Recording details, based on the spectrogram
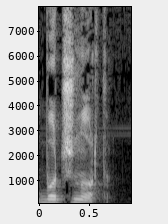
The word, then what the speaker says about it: Боджнурд: Название Боджнурд в старинных книгах приводится как Бузенджурд. Это арабизированное название слова Бижангерд, с некоторым изменением произносится как Боджнурд.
